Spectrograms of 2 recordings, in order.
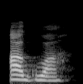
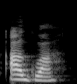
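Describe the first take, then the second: Both takes have the same delivery.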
